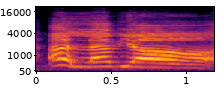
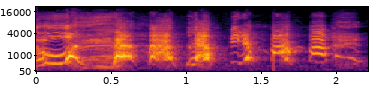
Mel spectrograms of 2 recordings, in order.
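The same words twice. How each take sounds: First: Said in the usual way. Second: Very high, very slow, laughing shout of love; laughing squeal. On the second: Real, not acted. Repeats thanks, now squealing.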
